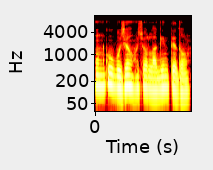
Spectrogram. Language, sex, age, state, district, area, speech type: Santali, male, 30-45, Jharkhand, East Singhbhum, rural, spontaneous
